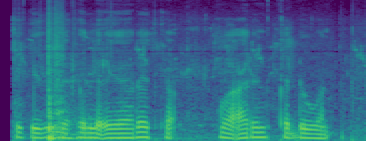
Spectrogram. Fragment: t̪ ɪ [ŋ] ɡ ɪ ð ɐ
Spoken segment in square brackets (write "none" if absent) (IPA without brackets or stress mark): none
